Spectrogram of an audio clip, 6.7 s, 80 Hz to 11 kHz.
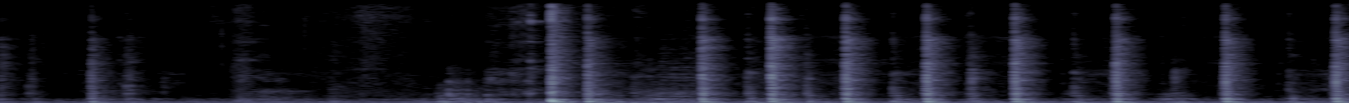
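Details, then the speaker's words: Necchi 536FB sewing machine turned by hand before servicing: the mechanism feels tight and gives sharp, evenly spaced ticks about twice a second in a quiet room; the cause of the noise is unknown and it needs cleaning and lubrication. "it's somewhat tight it's not you can hear it making a noise I don't know what that is"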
